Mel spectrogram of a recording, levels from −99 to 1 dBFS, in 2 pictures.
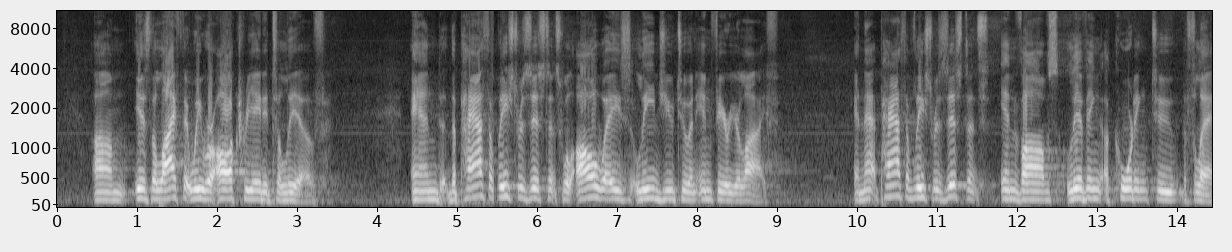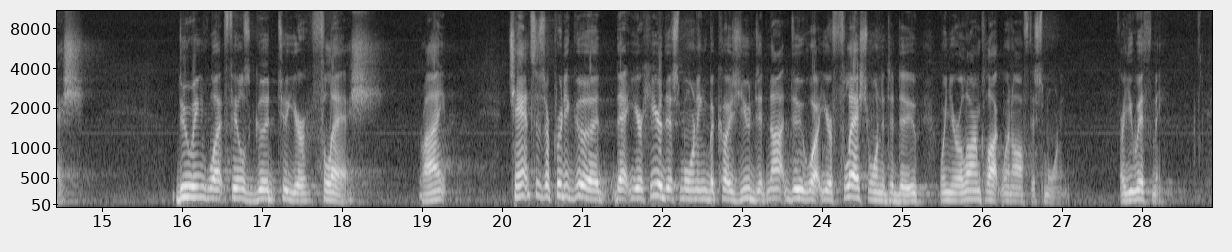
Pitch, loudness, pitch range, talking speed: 140 Hz, -17 LUFS, 120-155 Hz, 160 wpm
